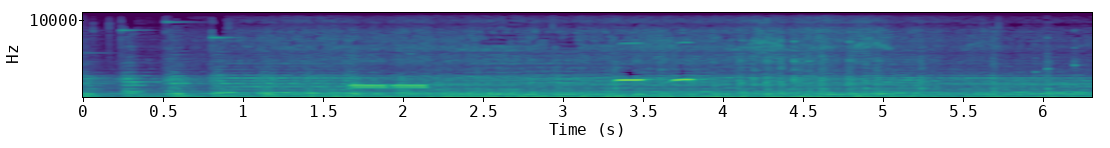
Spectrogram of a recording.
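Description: Background music with a small steam engine's whistle tooting twice, then twice again higher and louder.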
